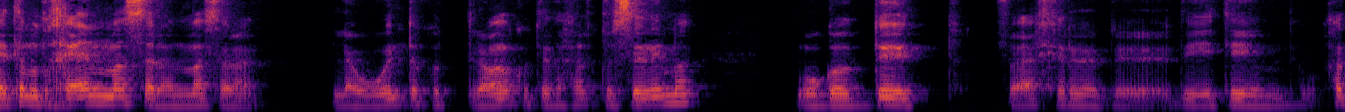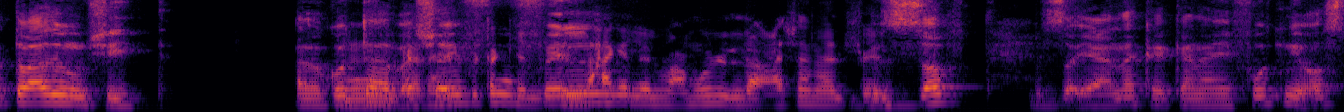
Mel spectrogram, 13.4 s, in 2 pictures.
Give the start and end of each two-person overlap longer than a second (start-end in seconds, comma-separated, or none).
8.4-10.0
